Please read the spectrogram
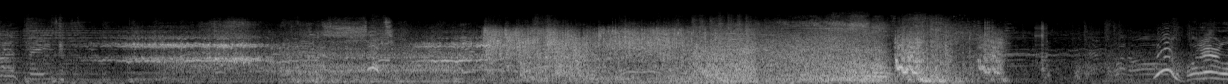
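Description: Car tyres squealing for a few seconds, then a loud rush of engine and road noise as a car speeds past on wet pavement. The noise drops away suddenly about ten seconds in.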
